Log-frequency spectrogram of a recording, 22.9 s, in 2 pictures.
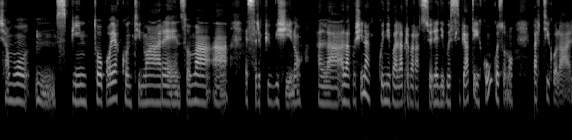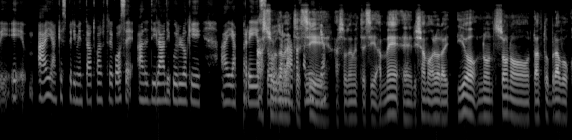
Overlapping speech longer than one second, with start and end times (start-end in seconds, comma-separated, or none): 16.6-18.0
